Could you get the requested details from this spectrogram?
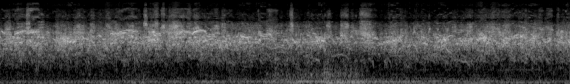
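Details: Budgie colony in an aviary, a busy chorus of high squeaky chirps and harsh short squawks, the chatter pulsing about twice a second.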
